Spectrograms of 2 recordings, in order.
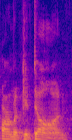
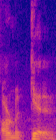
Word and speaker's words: Armageddon: being gone it's gun because the word is Armageddon it's not armagedon it's Armageddon and to like kind of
